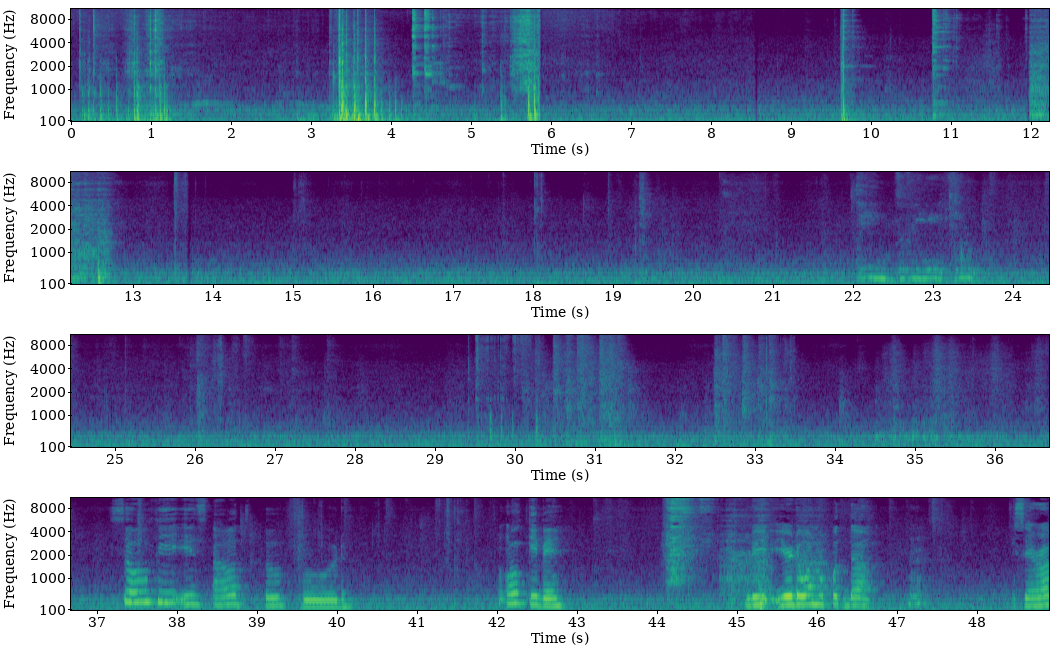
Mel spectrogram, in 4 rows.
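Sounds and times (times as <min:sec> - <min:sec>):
steady low hum: 0:00.0 - 0:30.5, 0:31.4 - 0:48.9
utensil clinking on ceramic plate: 0:04.0 - 0:05.9, 0:10.8 - 0:11.2
utensil scraping plate: 0:04.0 - 0:06.7, 0:12.0 - 0:12.9, 0:44.1 - 0:46.1.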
